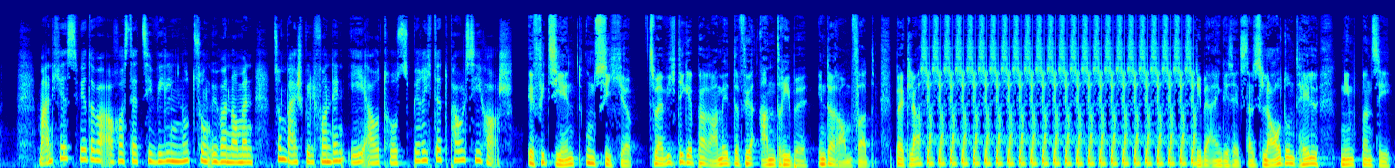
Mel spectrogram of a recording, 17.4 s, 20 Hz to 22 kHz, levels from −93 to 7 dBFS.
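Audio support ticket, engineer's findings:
Broken-record loop, 11.6–15.0 s: one 0.14 s speech fragment repeats 23 times back to back; spectrogram shows identical tiled blocks. Likely player or stream stall re-sending its last buffer.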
